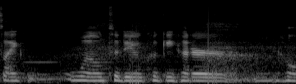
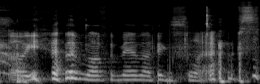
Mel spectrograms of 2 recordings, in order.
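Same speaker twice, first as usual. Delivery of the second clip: laughing mock enthusiasm; 2 semitones higher, 6 dB louder than usual. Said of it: "Nobody's like".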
